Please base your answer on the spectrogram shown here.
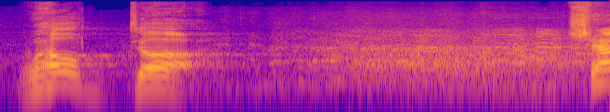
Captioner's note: laughter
